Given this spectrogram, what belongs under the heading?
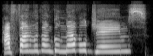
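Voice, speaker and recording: A woman's voice: extremely high pitch, little pitch movement, moderate pace, sharp tone, dry recording, clean studio sound, voice pushed up. A woman reading as a confident, bossy young female friend, direct and teasing.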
